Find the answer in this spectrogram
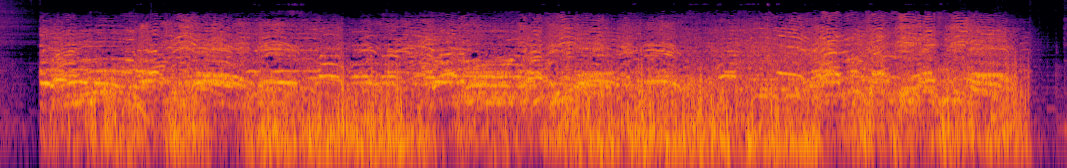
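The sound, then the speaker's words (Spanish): A large crowd at a protest march chants and shouts together loudly and continuously, the massed voices dense, cutting off abruptly after about thirteen seconds. “Vamos a escuchar lo que ocurrió en la marcha.”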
